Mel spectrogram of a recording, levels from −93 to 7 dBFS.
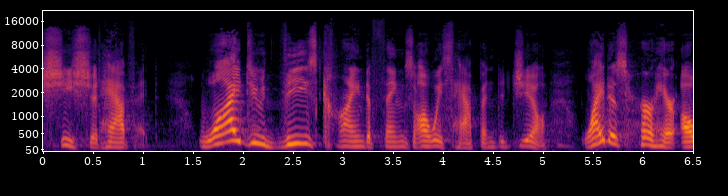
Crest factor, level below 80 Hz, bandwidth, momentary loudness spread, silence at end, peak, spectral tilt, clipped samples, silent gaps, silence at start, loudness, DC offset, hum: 22 dB; -76 dBFS; 15 kHz; 14 LU; 0 s; -6 dBFS; -5.5 dB/octave; under 0.1%; none; 0 s; -27 LUFS; under 0.1%; none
